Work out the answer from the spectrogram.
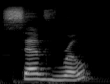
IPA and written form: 'sev (ə) rəl (several)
